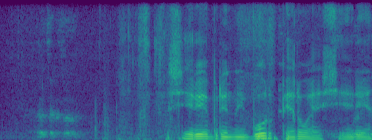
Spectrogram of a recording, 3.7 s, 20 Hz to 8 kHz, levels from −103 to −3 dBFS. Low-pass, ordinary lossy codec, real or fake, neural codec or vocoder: none; none; real; none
